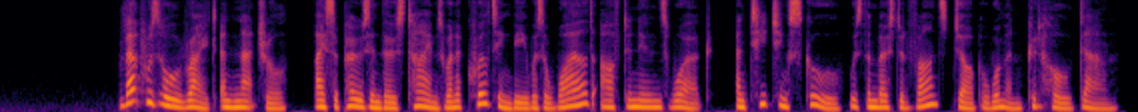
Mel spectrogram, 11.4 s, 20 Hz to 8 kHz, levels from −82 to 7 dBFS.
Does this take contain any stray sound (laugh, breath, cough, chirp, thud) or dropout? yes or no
no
